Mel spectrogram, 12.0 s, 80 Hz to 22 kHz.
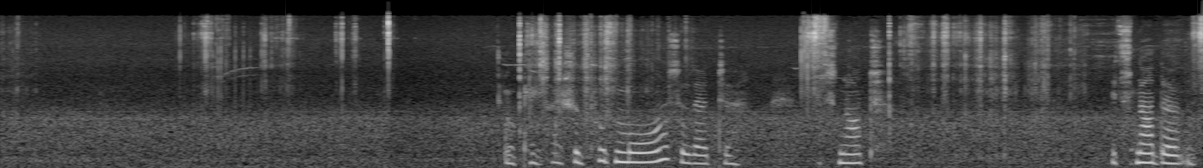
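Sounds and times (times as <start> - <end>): dried tea rustling and clicking: 1.8 - 3.6, 5.0 - 7.0, 8.0 - 12.0.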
